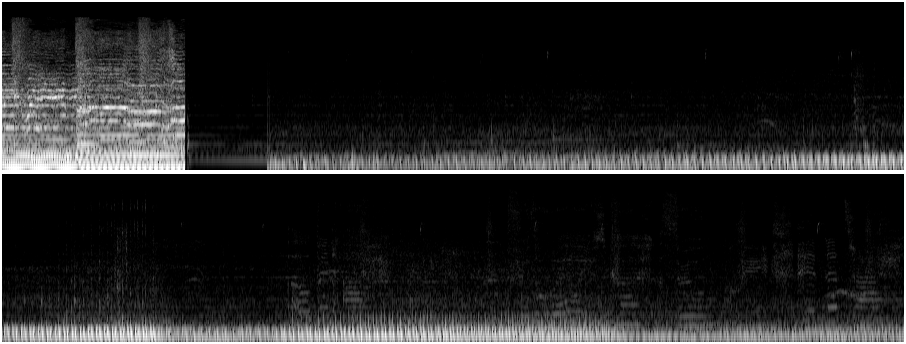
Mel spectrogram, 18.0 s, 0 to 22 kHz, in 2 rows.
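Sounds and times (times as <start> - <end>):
motorcycle engine pulsing exhaust: 2.7 - 18.0.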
